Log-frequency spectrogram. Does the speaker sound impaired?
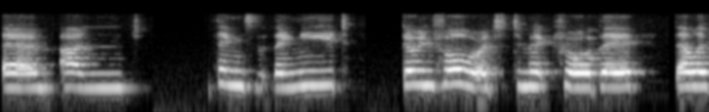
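Yes: cerebral palsy; full-time wheelchair user.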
